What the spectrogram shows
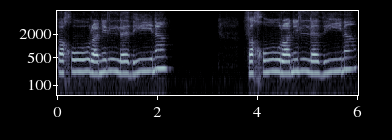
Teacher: فخورن کی جو آخری نون تھی اس کو ہم ملا کر بھی پڑھ سکتے ہیں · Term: اجتماع الساکنین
